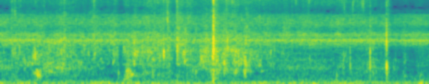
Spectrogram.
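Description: Water trickling and lapping against the bank under a steady chirring of crickets, with scattered small clicks, the sharpest about two seconds in.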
